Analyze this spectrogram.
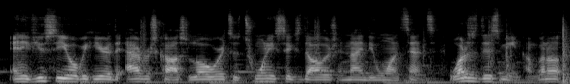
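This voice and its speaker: Music plays behind a man speaking at medium pitch with ordinary pitch variation. He talks very fast, with hardly any pauses. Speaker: investing youtuber. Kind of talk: tutorial. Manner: casual.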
